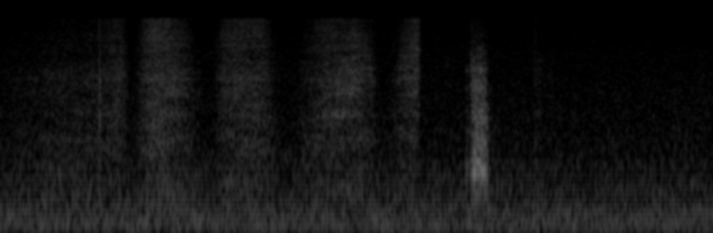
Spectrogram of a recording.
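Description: Faint, soft swishes of a paintbrush stroking wet paint across watercolour paper, several strokes in a row, with one short, sharper sound a little before the five-second mark.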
